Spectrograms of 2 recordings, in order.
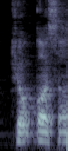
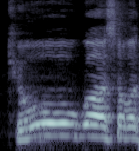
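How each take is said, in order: First: 교과서 with short 교 and tense 꽈; short tense reading. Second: 교과서 with a drawn-out 교; original long vowel. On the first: Teacher showing the mispronunciation, short 교과서. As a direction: say 교꽈서 quickly. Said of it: "강세가 없는 걸로". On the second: Teacher confirming correct form, long 교과서. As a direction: hold 교 long before 과서. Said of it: "본래의 긴 소리대로". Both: Shown as a demonstration.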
